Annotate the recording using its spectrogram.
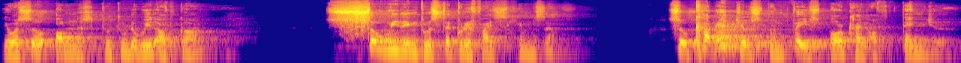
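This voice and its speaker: An older male pastor with an Indonesian accent preaching a sermon with emphatic swings in loudness. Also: on the high side, animated, slow pace. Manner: emphatic, wide swings in loudness, switches briefly to English. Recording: echoey hall.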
